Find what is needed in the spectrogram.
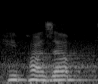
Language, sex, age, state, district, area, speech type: Bodo, female, 60+, Assam, Chirang, rural, read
